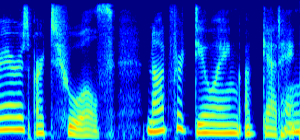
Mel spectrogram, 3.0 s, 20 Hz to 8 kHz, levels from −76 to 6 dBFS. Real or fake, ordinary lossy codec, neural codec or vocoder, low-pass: fake; MP3, 48 kbps; codec, 24 kHz, 0.9 kbps, WavTokenizer, medium speech release version 1; 7.2 kHz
